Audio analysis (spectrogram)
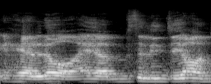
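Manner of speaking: loud, slow mock-French introduction; exaggerated French accent. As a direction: lay the French accent on thick, drawn out. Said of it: "but she's not like".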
